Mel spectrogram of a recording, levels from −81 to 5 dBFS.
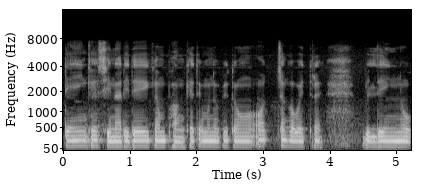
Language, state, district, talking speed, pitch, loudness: Kokborok, Tripura, West Tripura, 170 wpm, 95 Hz, -17 LUFS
